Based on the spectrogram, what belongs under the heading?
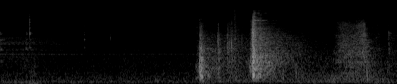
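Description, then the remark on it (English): A door bangs shut with a sharp, fairly faint thud, followed closely by a second clunk and then a brief rustling hiss, otherwise quiet with no talking. “I love how in the middle of that, he's so into it, then he looks up, hears the door slam, and he's just gone.”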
